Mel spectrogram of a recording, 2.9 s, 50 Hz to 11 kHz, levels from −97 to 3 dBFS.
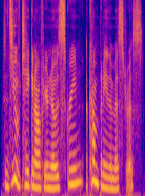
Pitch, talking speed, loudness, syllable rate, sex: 225 Hz, 225 wpm, -16 LUFS, 6.2 syllables/s, female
